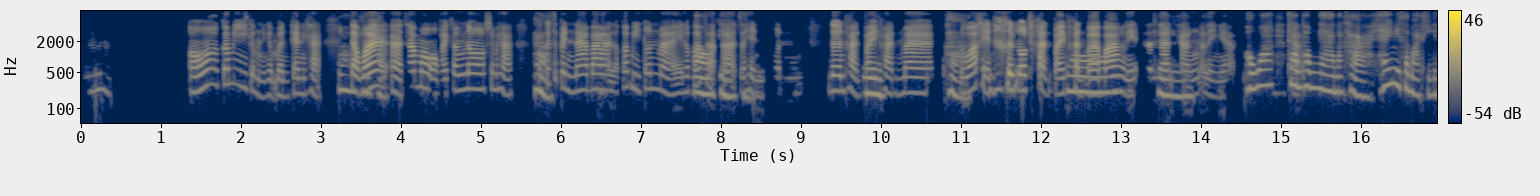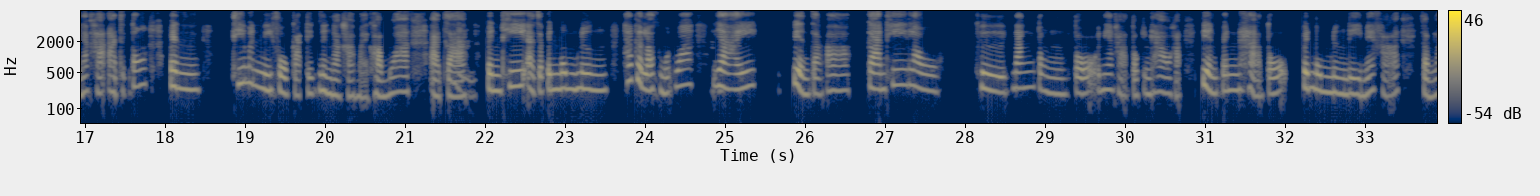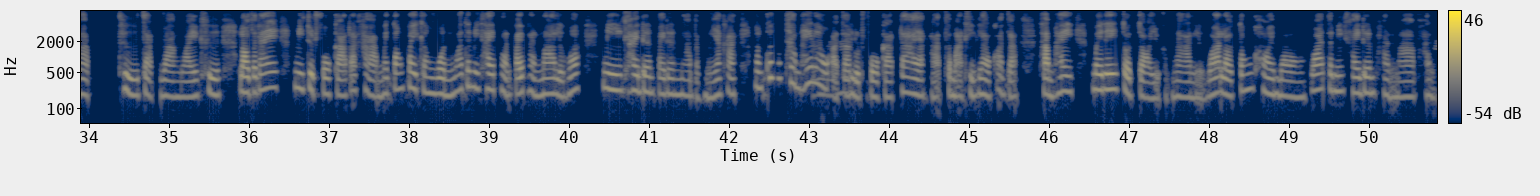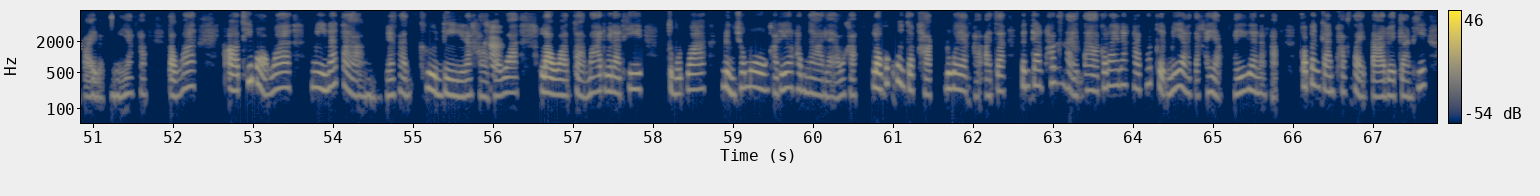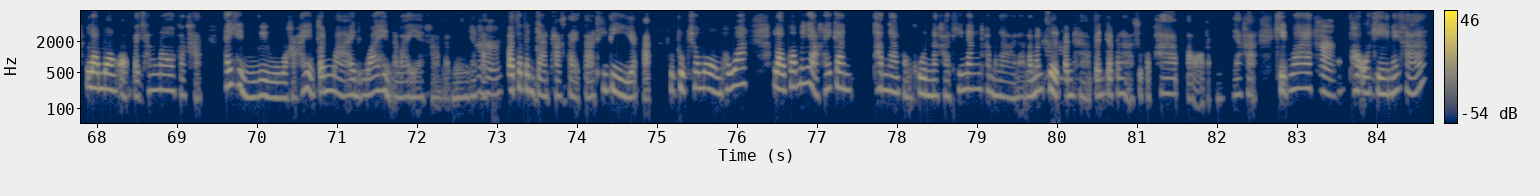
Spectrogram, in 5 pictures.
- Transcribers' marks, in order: laughing while speaking: "รถผ่านไปผ่านมาบ้าง"; other background noise
- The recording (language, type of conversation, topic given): Thai, advice, สมาธิสั้น ทำงานลึกต่อเนื่องไม่ได้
